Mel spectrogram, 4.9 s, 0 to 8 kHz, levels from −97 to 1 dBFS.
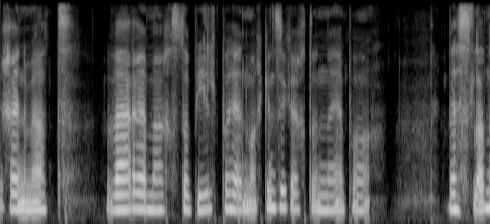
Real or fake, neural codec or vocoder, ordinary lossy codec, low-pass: real; none; none; 7.2 kHz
